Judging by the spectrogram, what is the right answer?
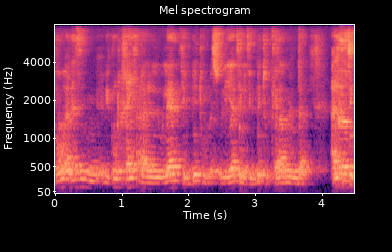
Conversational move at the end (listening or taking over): listening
